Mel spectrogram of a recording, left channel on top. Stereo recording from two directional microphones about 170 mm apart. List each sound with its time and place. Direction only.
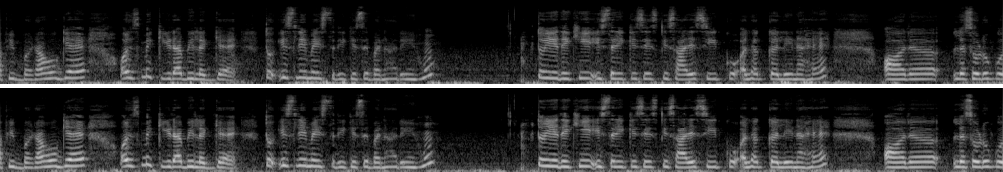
0.0 s a woman's voice: 10° right (ahead or behind)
